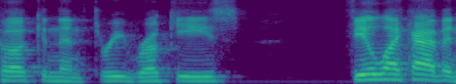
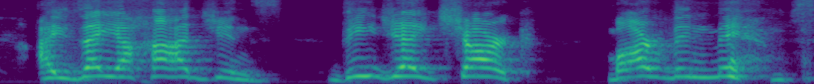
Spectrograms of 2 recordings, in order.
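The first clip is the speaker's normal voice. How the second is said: cartoonish Australian accent, very high, drawn out; 10 semitones higher than usual. Listing off player names, in a put-on Australian accent. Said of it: "I just listed it off in an Australian accent".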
